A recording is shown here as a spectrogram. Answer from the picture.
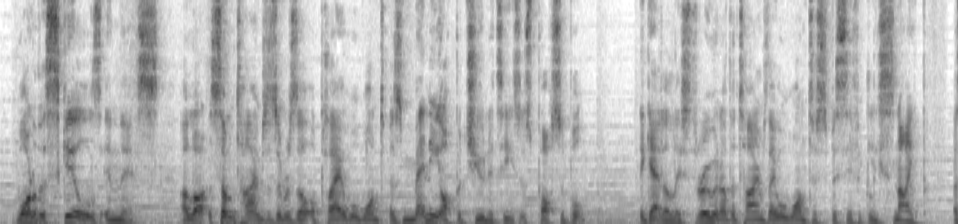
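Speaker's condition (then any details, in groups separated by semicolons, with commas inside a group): No condition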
